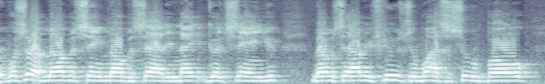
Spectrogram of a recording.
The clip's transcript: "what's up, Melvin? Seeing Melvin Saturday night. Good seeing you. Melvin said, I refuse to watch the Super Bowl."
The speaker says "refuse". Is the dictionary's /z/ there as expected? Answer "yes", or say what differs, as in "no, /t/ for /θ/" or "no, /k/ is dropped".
yes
